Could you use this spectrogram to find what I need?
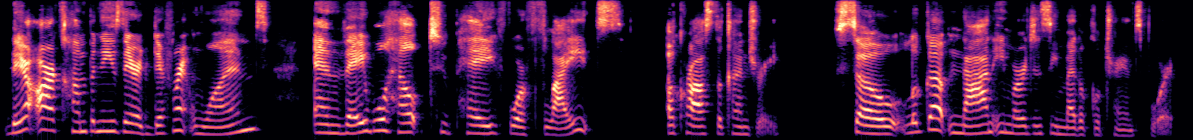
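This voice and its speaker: Against a quiet background, a woman with a Southern US accent speaks at a very slow pace, her bright, sharp tone carrying lively intonation. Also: medium pitch for a woman. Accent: Southern US accent, noticeable. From North Carolina. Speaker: panelist, patient family member. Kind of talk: online group discussion.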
